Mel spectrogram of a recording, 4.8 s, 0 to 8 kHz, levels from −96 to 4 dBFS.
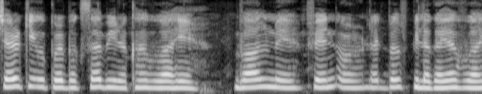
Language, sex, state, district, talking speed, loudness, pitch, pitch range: Hindi, female, Arunachal Pradesh, Papum Pare, 210 wpm, -15 LUFS, 225 Hz, 215-235 Hz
